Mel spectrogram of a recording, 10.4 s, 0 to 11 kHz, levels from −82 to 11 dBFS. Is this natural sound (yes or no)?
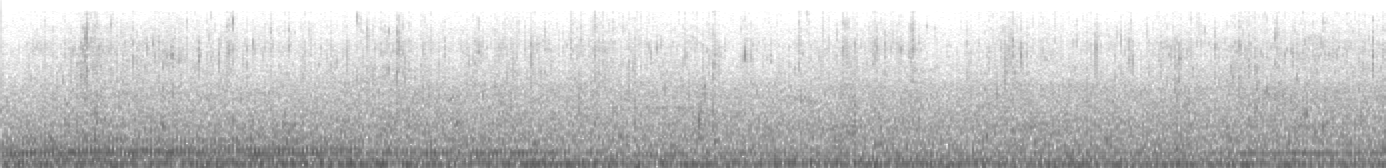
yes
